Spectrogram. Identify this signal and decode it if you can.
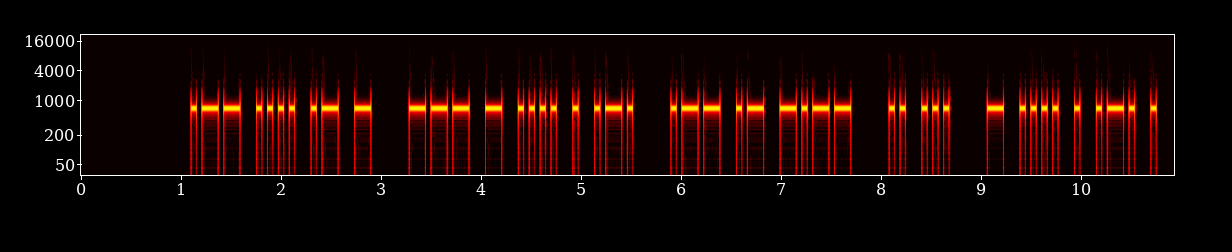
Morse code, heard as a keyed tone, about 22 wpm, 700 Hz. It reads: WHAT OTHER WAY IS THERE
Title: Sentences from Top 100 Words 22wpm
